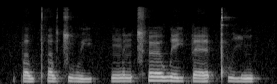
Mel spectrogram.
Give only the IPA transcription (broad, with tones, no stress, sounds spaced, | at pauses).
p ɐ˨˥ w pʰ ɐ˨˥ w t͡s uː˨˩ j | ŋ ɵ˨˧ n t͡sʰ œː˥ w e˨˧ j p ɛː˨˥ p̚ kʷʰ iː˨ ŋ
